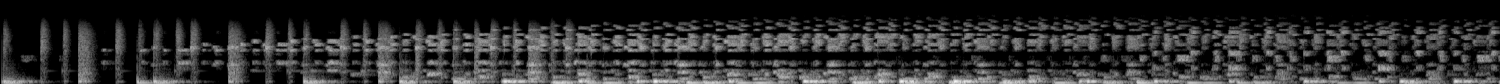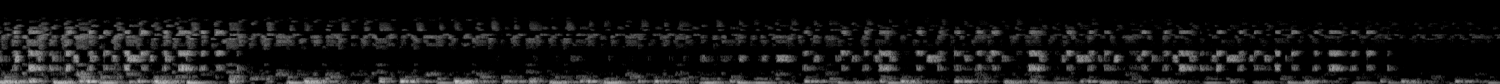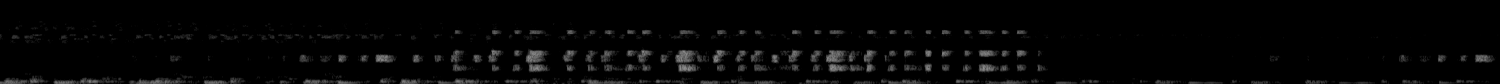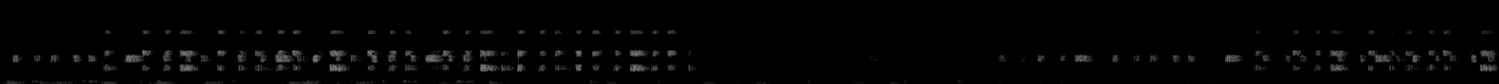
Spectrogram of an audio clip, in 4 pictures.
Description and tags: DISTOPIA LOOPZ 042 80 BPM
DISTOPIA LOOPZ PACK 02 is a loop pack. the tempo can be found in the name of the sample (60, 80 or 100) . Each sample was created using the microtonic VST drum synth with added effects: an amp simulator (included with Cubase 5) and Spectral Delay (from Native Instruments). Each loop has a long spectral delay tail and has some distortion. The length is exactly 20 measures at 4/4, so the loops can be split in a simple way, e.g. by dividing them in 20, 10 or 5 equal parts.
bpm, delay, distortion, loop, rhytmic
